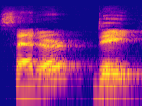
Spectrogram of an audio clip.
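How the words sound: The t sounds like a d. "আমেরিকানরা এটাকে বলছে স্যাটারডে"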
